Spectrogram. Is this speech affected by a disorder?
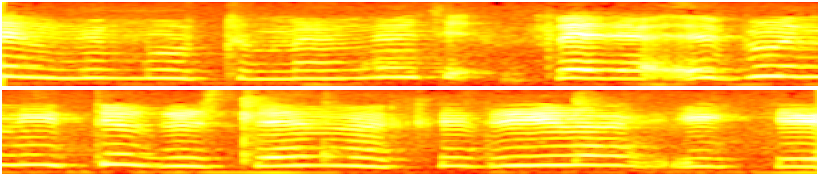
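Yes: cerebral palsy.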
